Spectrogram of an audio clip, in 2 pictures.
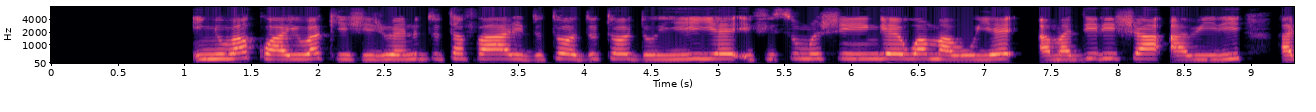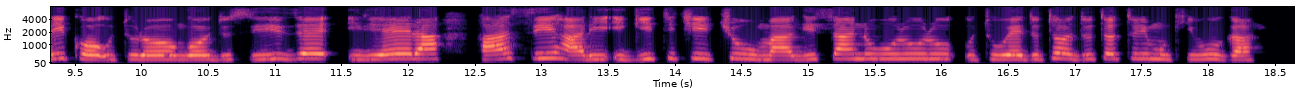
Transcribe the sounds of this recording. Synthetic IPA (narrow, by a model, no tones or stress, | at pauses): iɲumakwaːjuβakiʃid͡ʒɡwe̞nudutafaɾiduto̞duto̞duhiːje̞ifisumuʃiːŋɡe̞wamaβujeamadiɾiʃaʔaβiɾi | haɾiko̞utuɾo̞ːŋɡo̞dusize̞iɾje̞ɾa | haːsiɦaɾiʔiɡitit͡ʃiːt͡ʃumaɡisanuβuɾuɾuːtuwe̞duto̞duto̞tuɾimukʰiβuɡa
